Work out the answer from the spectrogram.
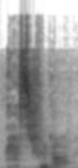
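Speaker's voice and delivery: usual speaking voice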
